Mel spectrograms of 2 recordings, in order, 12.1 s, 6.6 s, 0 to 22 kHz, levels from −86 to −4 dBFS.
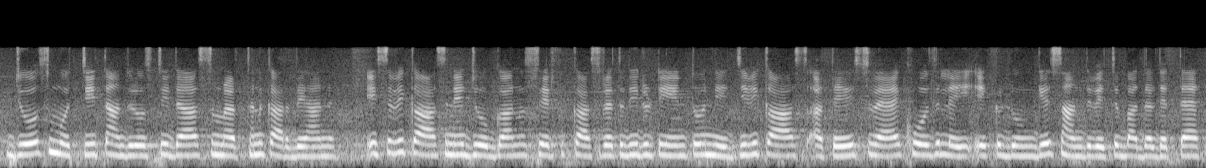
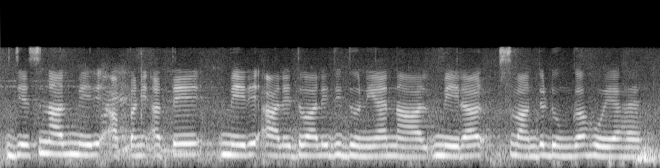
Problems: none marked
